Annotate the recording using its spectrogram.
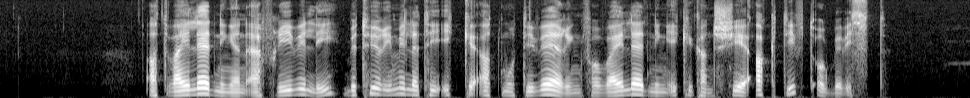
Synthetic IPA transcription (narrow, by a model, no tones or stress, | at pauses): ʔɑt̪ʋæɪleːd̪nɪŋənʔæ̰ːʁfʁiːʋɪlɪbət̪ʰyːʁɪmɪd̪lət̪ʰiːʔɪkə̰ʔɑt̪mʊt̪ɪʋeːʁɪŋfɔʁʋæɪleːd̪nɪŋʔɪ̰kəkʰɑnʃeːʔɑkt̪ɪft̪ʰoːɡ̚bəʋɪ̰st̪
